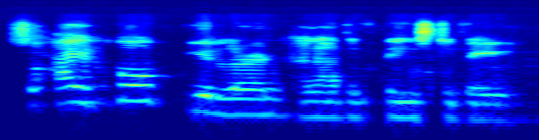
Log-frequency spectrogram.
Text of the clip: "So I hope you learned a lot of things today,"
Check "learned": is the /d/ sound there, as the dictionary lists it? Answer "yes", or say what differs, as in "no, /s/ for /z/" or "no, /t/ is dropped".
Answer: no, /d/ is dropped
